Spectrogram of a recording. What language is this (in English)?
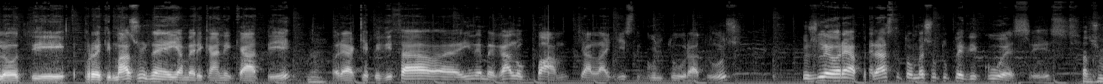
Greek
